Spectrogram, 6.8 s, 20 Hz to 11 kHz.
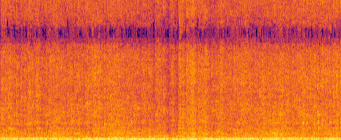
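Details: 1978 Camaro 383 stroker V8 with Vortec heads at first start, timing bumped about five degrees, simple fuel system: deep, even rumble with no misses or knocks, running smoothly.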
